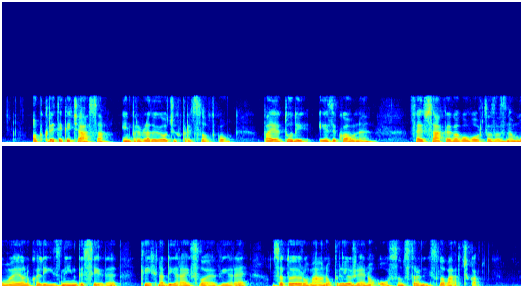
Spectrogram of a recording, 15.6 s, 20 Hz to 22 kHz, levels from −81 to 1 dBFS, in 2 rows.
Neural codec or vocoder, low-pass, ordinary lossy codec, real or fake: codec, 16 kHz, 4.8 kbps, FACodec; 7.2 kHz; none; fake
